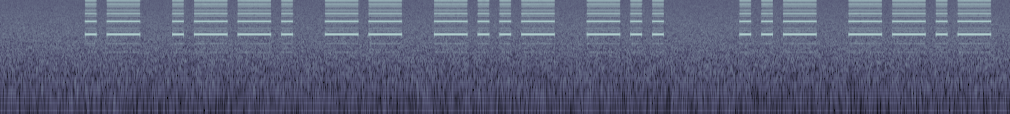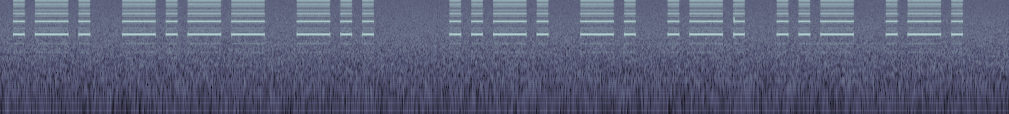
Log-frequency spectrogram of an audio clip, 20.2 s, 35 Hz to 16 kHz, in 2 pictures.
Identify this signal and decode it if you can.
Morse code, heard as a high beeper, machine-sent, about 11 wpm, 2500 Hz. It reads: APMXD UQRYD FNRUR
